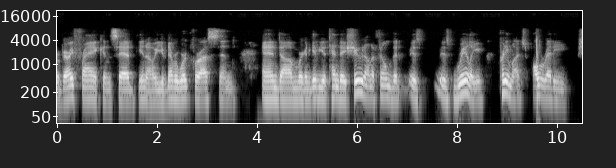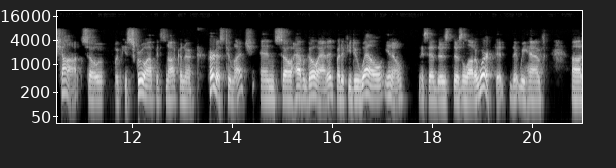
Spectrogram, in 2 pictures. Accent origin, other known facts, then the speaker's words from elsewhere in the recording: United States; I'm American and, you know, live here in the US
